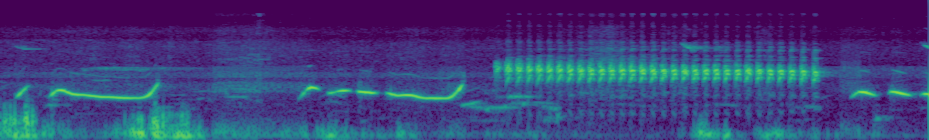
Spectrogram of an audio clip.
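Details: Tame common iora singing actively: drawn-out whistles that slur downward and then flick sharply up, followed by a steady buzzy rattle of rapid pulses lasting over a second, with soft low thumps beneath.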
